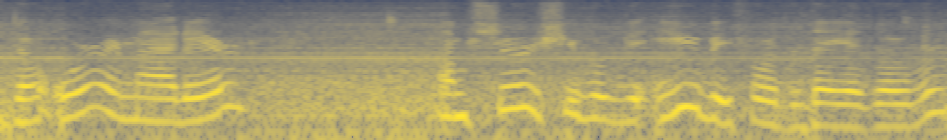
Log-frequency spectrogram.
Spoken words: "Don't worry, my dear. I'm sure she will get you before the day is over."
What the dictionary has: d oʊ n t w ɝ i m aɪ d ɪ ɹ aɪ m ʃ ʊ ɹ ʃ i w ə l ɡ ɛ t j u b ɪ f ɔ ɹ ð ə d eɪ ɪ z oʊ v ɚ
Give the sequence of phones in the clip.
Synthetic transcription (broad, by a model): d oʊ n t w ɝ i m aɪ d ɪ ɹ aɪ m ʃ ʊ ɹ ʃ i w ə l ɡ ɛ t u b ɪ f ɔ ɹ ð ə d eɪ ɪ z oʊ v ɚ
